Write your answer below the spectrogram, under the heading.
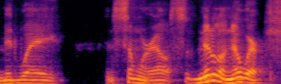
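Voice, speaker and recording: A man at medium pitch with ordinary pitch variation. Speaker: media professional and university teacher. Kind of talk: casual interview chat. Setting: video call.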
